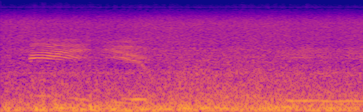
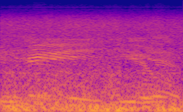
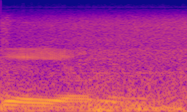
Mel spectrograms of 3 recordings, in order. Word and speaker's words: Kyiv: But in Ukraine, we pronounce the word Kyiv. Kyiv, yes. Kiev.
